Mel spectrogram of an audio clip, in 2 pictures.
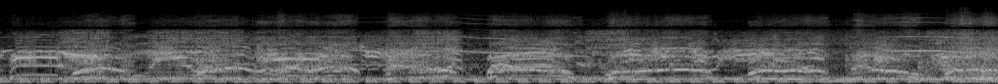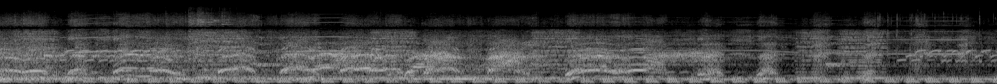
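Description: A puppet creature screams over and over, a loud, continuous stream of wavering shrieks and yells that barely pauses for the whole stretch, with a dense, busy backdrop underneath.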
